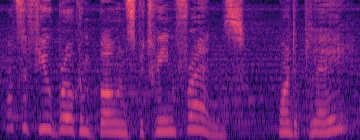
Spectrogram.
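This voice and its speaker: A woman's voice: a little high, animated, measured pace, over music. A woman voicing a possessed female Jedi master who taunts with cruel, singsong glee in a video game. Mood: taunting.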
